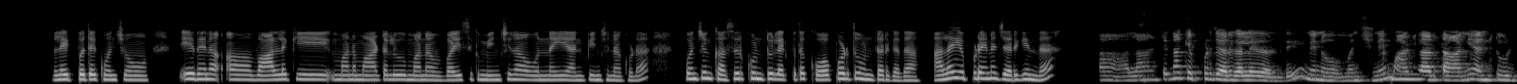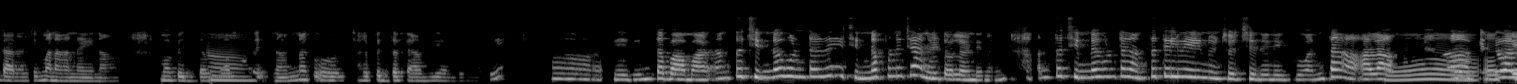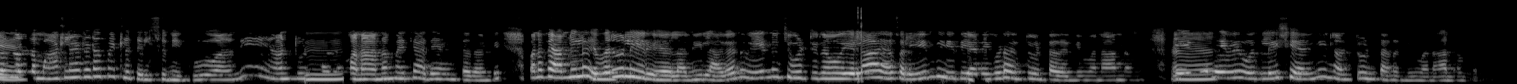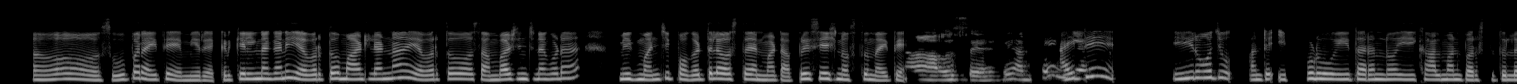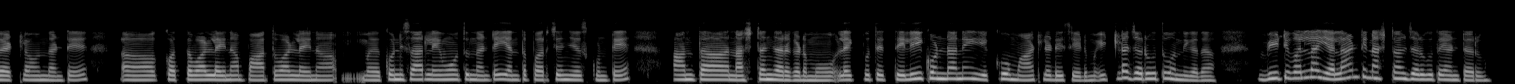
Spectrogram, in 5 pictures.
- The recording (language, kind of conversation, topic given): Telugu, podcast, చిన్న చిన్న సంభాషణలు ఎంతవరకు సంబంధాలను బలోపేతం చేస్తాయి?
- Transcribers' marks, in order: in English: "ఫ్యామిలీ"; drawn out: "ఓహ్!"; in English: "ఫ్యామిలీలో"; tapping; chuckle; drawn out: "ఓహ్!"; in English: "సూపర్"; in English: "అప్రిసియేషన్"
